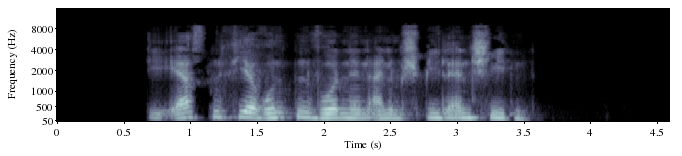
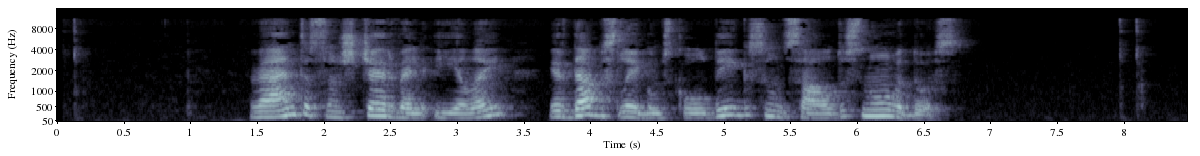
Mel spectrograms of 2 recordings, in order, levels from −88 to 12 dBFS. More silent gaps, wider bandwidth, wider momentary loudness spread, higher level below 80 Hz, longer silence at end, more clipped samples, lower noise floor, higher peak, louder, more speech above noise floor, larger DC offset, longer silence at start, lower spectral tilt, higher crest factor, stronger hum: neither; second, 9.2 kHz vs 11.5 kHz; about the same, 11 LU vs 11 LU; about the same, -62 dBFS vs -66 dBFS; second, 1.05 s vs 1.7 s; neither; first, -84 dBFS vs -72 dBFS; about the same, 0 dBFS vs -2 dBFS; first, -18 LUFS vs -22 LUFS; first, 67 dB vs 50 dB; neither; second, 0.7 s vs 1.45 s; first, -6.5 dB/octave vs -4 dB/octave; about the same, 18 dB vs 20 dB; neither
